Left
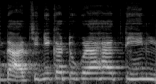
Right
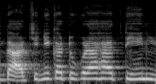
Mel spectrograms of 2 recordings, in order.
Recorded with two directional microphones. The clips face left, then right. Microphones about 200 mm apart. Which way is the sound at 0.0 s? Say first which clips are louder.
Right 5 dB; 45° right (ahead or behind).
